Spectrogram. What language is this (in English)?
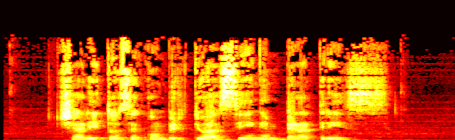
Spanish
